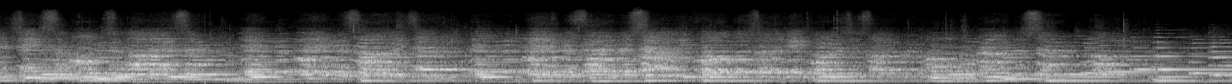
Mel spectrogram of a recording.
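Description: Seventh-grade mixed choir of boys and girls singing in parts, with grand piano accompaniment.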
